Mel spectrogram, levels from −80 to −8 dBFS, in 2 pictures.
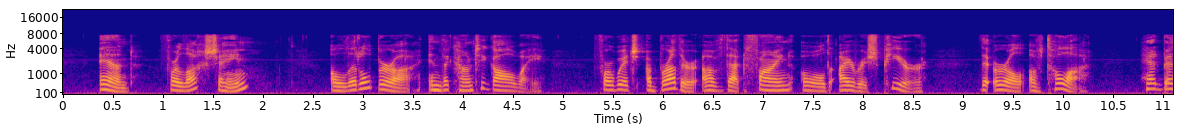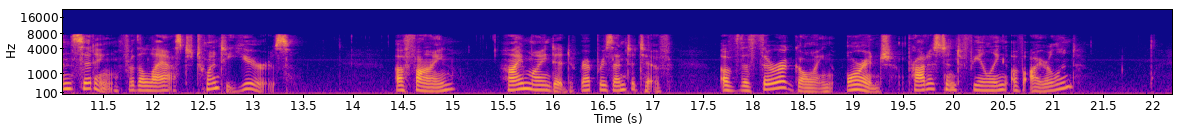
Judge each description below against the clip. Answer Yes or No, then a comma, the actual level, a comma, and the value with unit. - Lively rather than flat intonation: No, average, 3.9 semitones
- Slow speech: Yes, slow, 125 wpm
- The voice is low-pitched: No, medium, 180 Hz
